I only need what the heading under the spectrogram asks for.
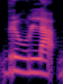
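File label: "brulla", female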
